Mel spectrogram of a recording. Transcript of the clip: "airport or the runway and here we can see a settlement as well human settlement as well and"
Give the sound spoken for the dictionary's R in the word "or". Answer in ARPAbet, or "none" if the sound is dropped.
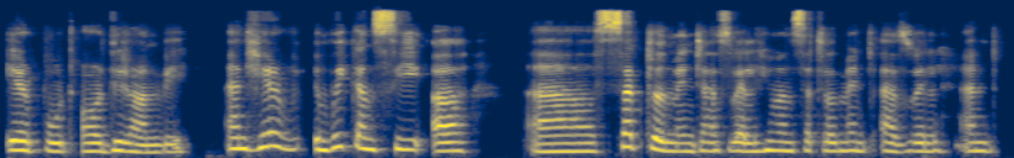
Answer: R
